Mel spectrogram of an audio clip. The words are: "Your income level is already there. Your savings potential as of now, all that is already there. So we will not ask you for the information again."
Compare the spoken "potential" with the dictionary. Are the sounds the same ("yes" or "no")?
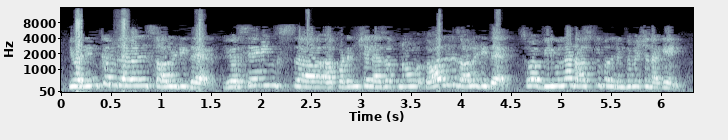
yes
